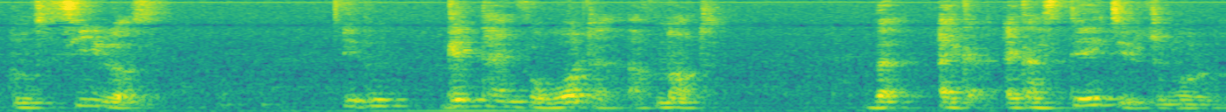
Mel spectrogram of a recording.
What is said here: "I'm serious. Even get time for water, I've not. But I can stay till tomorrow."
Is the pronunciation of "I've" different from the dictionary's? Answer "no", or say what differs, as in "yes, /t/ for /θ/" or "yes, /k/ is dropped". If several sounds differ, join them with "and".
yes, /f/ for /v/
